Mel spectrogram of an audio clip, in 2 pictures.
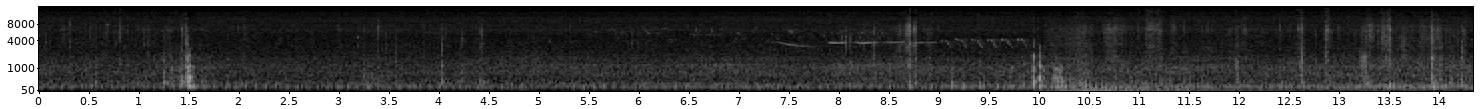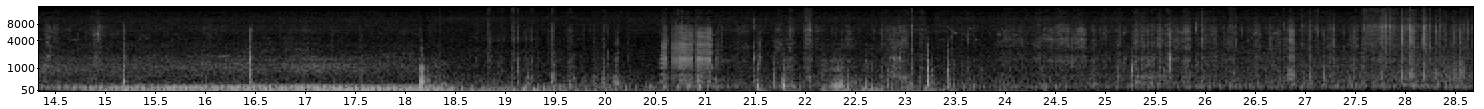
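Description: Plastic pillar trim in a car's cabin being pried and pulled loose by hand, with scattered clicks and snaps of trim clips releasing and one longer rasping snap about two-thirds of the way through. A loud low rumble swells up in the middle for several seconds and then stops.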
